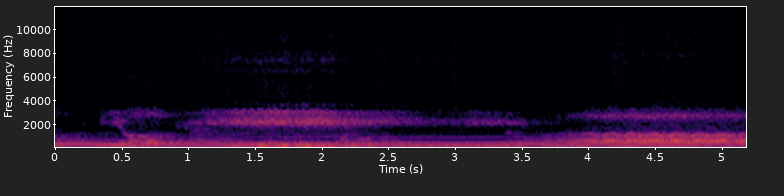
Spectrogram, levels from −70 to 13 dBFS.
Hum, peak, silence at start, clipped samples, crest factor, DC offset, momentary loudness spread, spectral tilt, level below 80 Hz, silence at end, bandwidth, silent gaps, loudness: none; -18 dBFS; 0 s; under 0.1%; 14 dB; under 0.1%; 9 LU; -6 dB/octave; -48 dBFS; 0 s; 11 kHz; none; -32 LUFS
